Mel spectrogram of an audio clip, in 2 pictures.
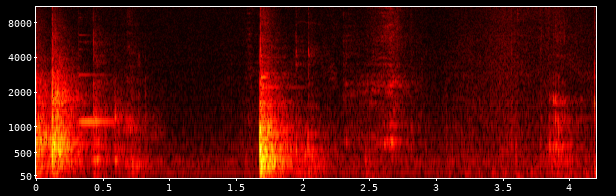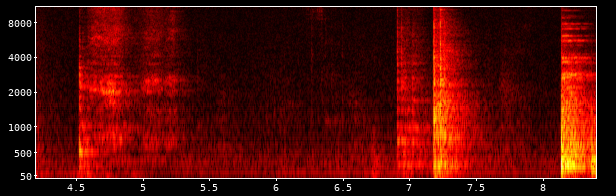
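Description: Kitchen handling noises: a few separate knocks and clatters of a kitchen knife on a wooden cutting board and of a glass blender jar, as sliced lemongrass is put into the blender, with a short scrape about halfway through.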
